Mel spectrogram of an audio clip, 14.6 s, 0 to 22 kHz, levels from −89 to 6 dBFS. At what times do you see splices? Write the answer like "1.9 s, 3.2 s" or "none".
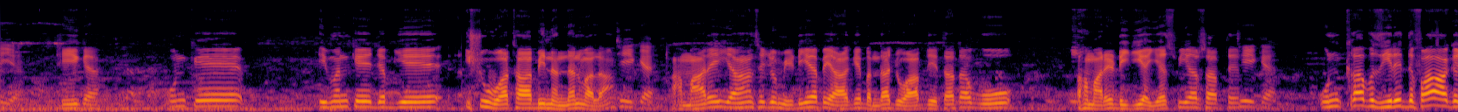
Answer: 4.5 s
